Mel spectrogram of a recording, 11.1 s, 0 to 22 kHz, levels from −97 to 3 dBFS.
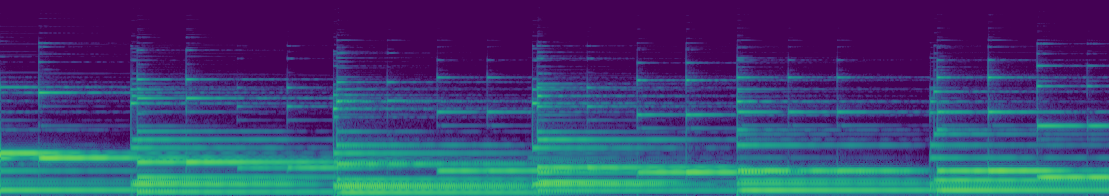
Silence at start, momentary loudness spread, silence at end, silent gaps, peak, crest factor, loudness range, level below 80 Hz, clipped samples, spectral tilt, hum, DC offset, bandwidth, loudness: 0 s; 7 LU; 0 s; none; -10 dBFS; 14 dB; 2 LU; -48 dBFS; under 0.1%; -8 dB/octave; none; under 0.1%; 9.2 kHz; -25 LUFS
